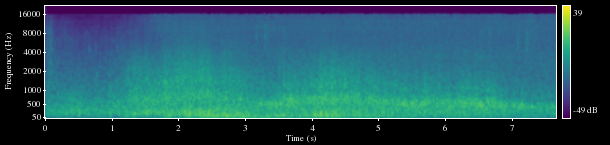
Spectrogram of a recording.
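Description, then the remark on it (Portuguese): A heavy storm roars steadily, with dense rain hiss over a deep, continuous rumble of thunder. It swells slightly early on, then holds, with no voices. “Como o mar se encrespasse depressa, desisti de construir nova jangada e apenas com um saco às costas atirei-me na água, nadando até a praia a tempo de começar a chover.”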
